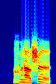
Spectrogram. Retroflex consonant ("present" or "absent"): present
